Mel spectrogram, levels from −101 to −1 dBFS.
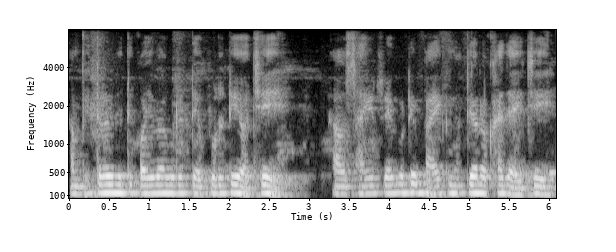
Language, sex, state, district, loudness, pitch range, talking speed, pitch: Odia, male, Odisha, Malkangiri, -16 LUFS, 130-145 Hz, 165 wpm, 140 Hz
